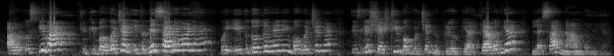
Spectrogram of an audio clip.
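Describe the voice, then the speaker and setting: High, lively woman teaching slowly in an echoey room. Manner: repeats questions and answers them herself; slow, drawn-out syllables when stressing sounds. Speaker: Sanskrit grammar teacher. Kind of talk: exam-prep grammar lesson.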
